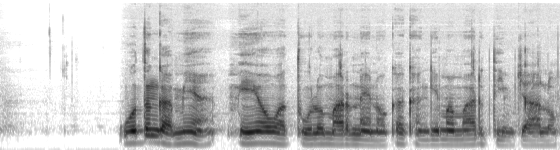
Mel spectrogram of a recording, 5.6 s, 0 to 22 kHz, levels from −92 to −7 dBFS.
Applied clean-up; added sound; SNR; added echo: none; none; none; none.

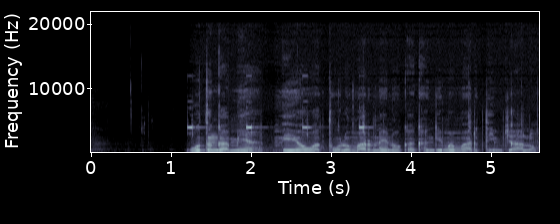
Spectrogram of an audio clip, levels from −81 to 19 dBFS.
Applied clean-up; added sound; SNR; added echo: none; Alarm; 9 dB; none.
